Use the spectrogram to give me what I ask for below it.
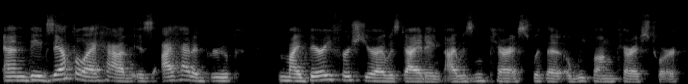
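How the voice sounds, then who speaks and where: A woman's voice: sits low, fairly quick. An American woman who hosts a travel talk show, telling a story and acting out the voices in it. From United States. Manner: animated, acts out quoted voices. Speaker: travel show host and tour guide. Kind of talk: casual conversational storytelling.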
